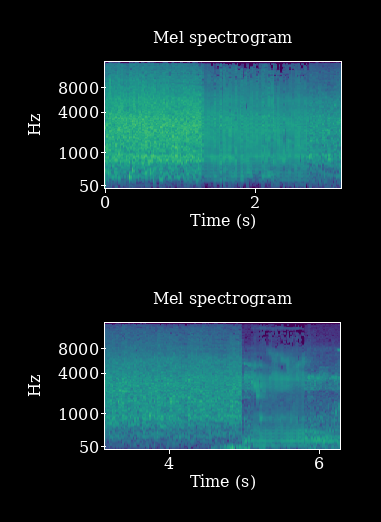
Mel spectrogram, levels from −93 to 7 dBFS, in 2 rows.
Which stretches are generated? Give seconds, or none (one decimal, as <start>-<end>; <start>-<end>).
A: 1.3-2.7; 5.1-5.8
